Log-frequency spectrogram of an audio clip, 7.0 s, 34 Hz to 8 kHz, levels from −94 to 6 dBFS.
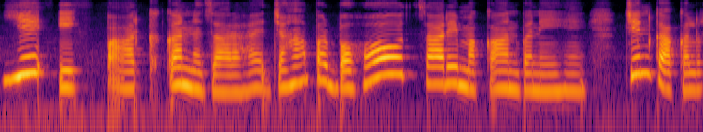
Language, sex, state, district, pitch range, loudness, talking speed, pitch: Hindi, female, Rajasthan, Jaipur, 195-290 Hz, -17 LUFS, 135 wpm, 220 Hz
